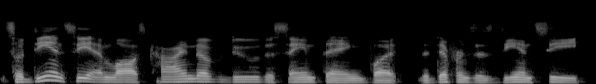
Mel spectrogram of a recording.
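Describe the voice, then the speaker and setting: A man coaching on a casual screen-share call, chatty and relaxed, with many fillers and restarts. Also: fairly low pitch, measured pace, no echo, highs cut off. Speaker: real estate investing coach. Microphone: video call.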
